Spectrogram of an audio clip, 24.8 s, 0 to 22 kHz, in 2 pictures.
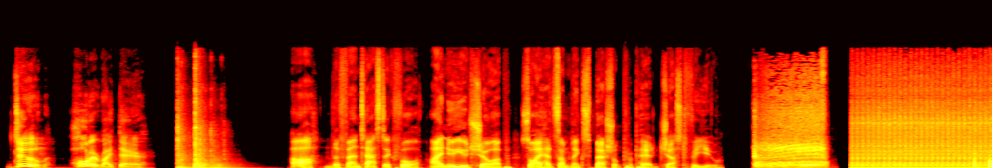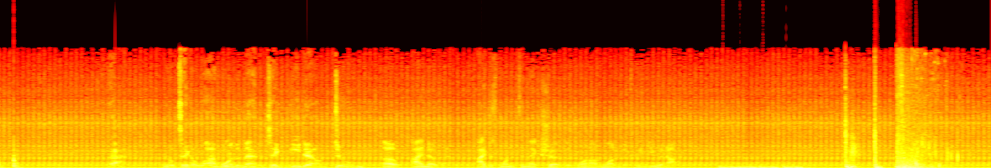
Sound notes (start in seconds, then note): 2.2 door shutting; 9.2 guns readying; 11.7 gunfire; 12.1 footsteps; 17.2 gunfire; 20.9 crashing sounds; 20.9 gunfire; 20.9 large footsteps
